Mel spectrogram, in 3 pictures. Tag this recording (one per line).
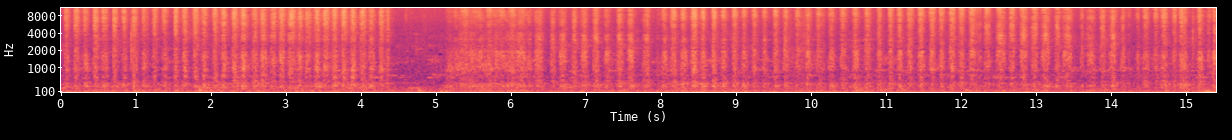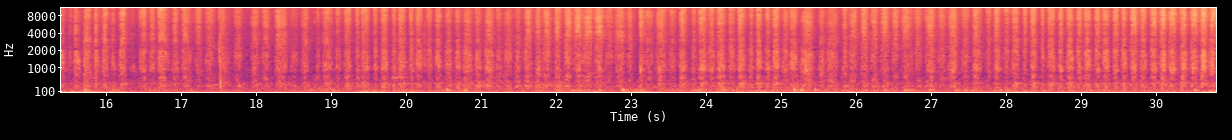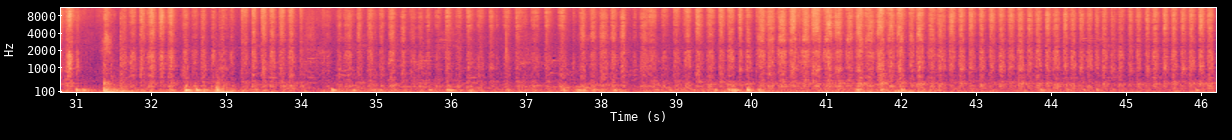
drawing
pen
writing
